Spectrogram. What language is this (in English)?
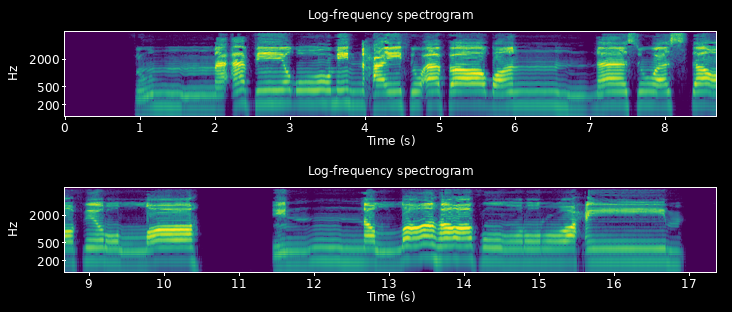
Arabic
